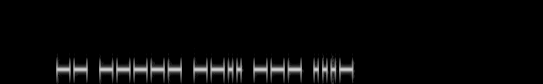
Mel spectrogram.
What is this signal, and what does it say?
Morse code, heard as a keyed tone, about 28 wpm, 700 Hz. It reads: M0ZOV
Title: DXCC-100 Call Signs - 5 Characters - 28wpm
